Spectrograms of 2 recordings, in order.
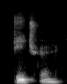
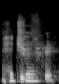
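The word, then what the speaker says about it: Pitre: Baylor safety, Jalen Pitter, Peter. – Petra. – Can't ever pronounce his name right. Petra.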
